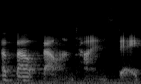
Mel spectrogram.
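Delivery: quick, unvoiced whisper.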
